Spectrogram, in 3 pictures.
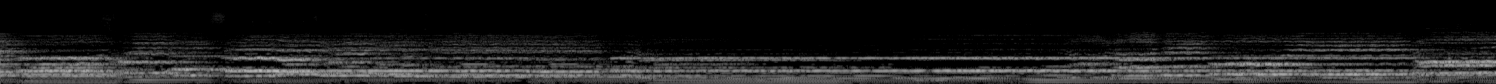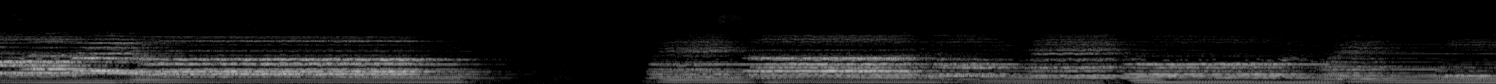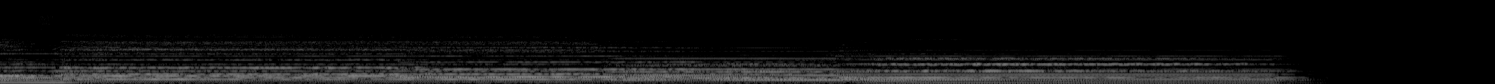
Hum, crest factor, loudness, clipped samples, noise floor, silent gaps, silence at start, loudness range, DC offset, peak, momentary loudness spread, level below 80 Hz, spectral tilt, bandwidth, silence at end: none; 18 dB; -32 LUFS; under 0.1%; -86 dBFS; none; 0 s; 13 LU; under 0.1%; -14 dBFS; 15 LU; -60 dBFS; -6.5 dB/octave; 11.5 kHz; 2 s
